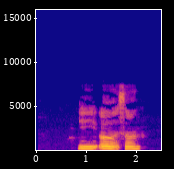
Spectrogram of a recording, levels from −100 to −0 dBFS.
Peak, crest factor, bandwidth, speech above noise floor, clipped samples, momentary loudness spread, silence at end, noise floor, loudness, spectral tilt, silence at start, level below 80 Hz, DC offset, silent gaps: -4 dBFS; 16 dB; 7.6 kHz; 60 dB; under 0.1%; 11 LU; 0.45 s; -77 dBFS; -19 LUFS; -5 dB/octave; 0.85 s; -62 dBFS; under 0.1%; none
